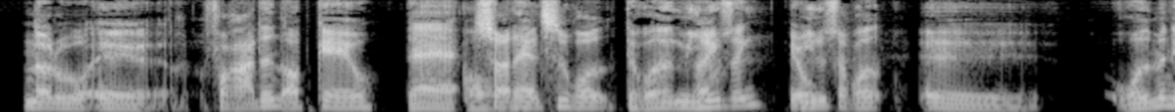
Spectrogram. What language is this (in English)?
Danish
